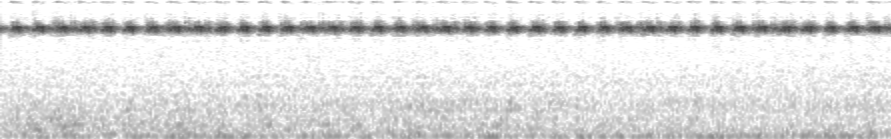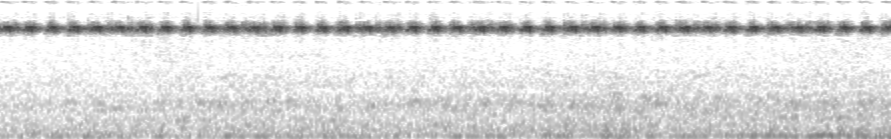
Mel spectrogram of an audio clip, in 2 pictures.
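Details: Night-time crickets recorded in Walnut, California: an unbroken series of rapid, shrill, evenly spaced chirps, roughly three per second, over a quiet low background hum.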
